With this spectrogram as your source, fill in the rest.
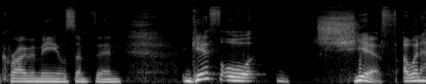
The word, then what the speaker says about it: GIF: It's like gif like good like begins with you know the same letter GIF like gify lube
